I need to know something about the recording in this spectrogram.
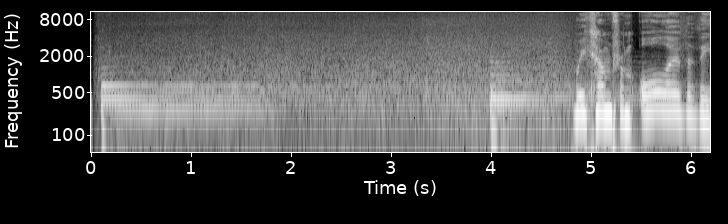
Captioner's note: water rushes; gentle piano music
